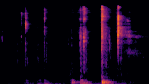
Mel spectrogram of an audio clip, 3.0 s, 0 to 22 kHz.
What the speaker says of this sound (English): So I've just clicked on cell G7, keyboard shortcut Control-Shift down arrow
